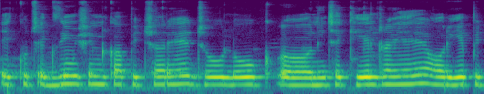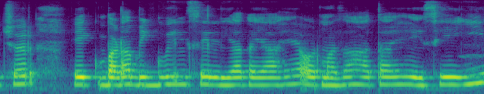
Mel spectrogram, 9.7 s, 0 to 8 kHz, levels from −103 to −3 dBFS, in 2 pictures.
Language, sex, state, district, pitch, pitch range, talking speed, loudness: Hindi, female, Uttar Pradesh, Ghazipur, 205 Hz, 200-210 Hz, 180 wpm, -20 LUFS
